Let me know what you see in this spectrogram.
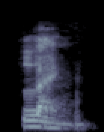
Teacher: our low falling fourth tone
